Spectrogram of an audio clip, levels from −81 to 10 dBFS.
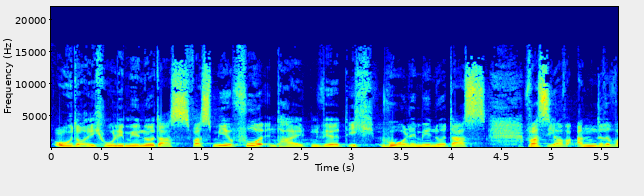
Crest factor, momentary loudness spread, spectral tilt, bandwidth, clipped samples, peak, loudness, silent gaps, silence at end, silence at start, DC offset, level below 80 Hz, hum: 18 dB; 7 LU; -3.5 dB/octave; 16.5 kHz; under 0.1%; -2 dBFS; -21 LUFS; none; 0 s; 0.05 s; under 0.1%; -66 dBFS; none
